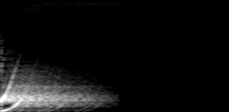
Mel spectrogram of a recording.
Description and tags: Bending a bell synth in pitch.
effect, rain, sound, Water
